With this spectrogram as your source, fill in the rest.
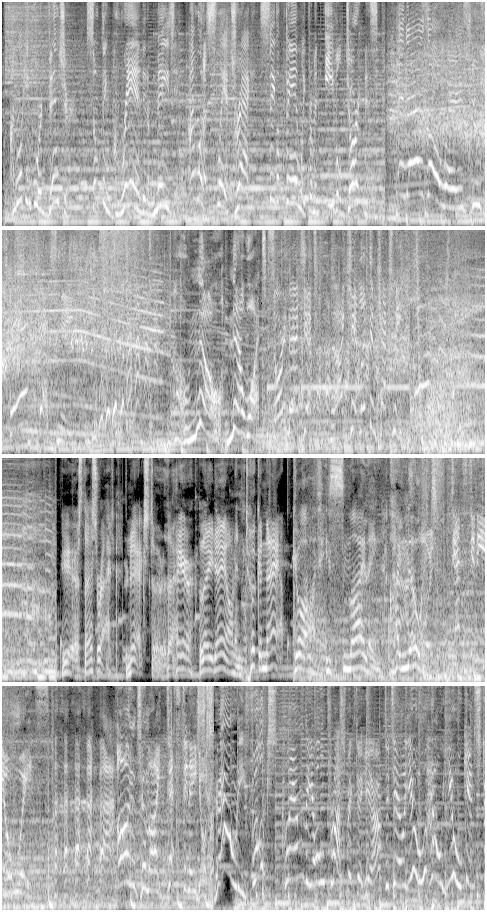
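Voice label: Character, Australian English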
